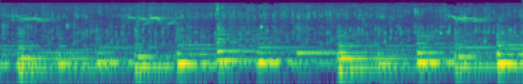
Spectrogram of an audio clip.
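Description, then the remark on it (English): Dagestan village herbal tea is poured steadily into a cup, a continuous gurgling trickle with shifting resonant tones across a couple of seconds, with no talking over it. “So, that's quite the pouring skill you have there, come on.”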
